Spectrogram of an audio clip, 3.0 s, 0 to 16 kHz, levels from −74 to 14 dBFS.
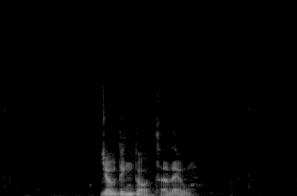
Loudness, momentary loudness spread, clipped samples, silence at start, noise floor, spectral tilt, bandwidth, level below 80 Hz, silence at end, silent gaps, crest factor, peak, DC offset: -28 LUFS; 8 LU; under 0.1%; 1 s; -70 dBFS; -8 dB/octave; 10.5 kHz; -48 dBFS; 1.05 s; none; 24 dB; -8 dBFS; under 0.1%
